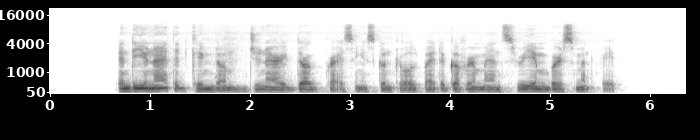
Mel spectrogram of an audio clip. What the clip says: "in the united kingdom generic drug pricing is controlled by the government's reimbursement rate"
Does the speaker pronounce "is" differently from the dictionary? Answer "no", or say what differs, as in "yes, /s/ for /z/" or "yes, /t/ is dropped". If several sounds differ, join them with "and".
yes, /s/ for /z/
